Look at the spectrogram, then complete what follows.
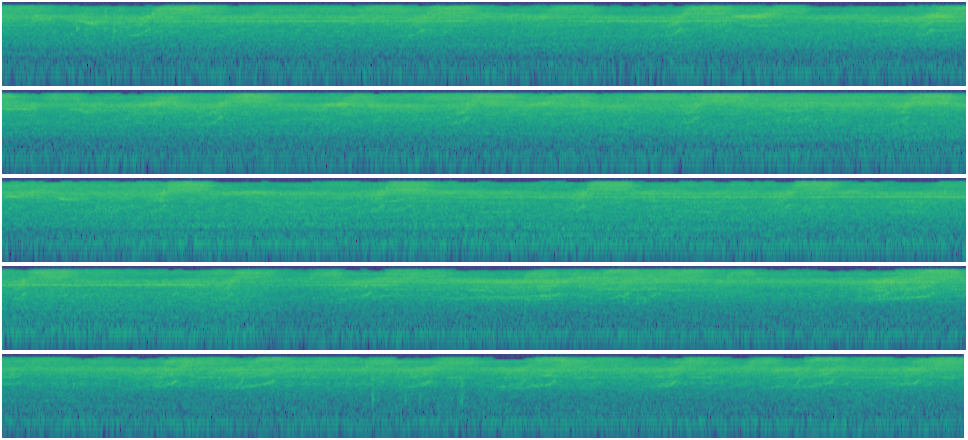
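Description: Outdoor park background: a steady hum of distant traffic, swelling louder in the middle and dropping abruptly about two thirds of the way through. A thin, high, steady whine comes and goes in stretches of a second or more.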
